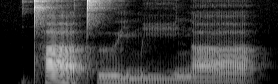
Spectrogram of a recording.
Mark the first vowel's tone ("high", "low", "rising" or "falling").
falling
